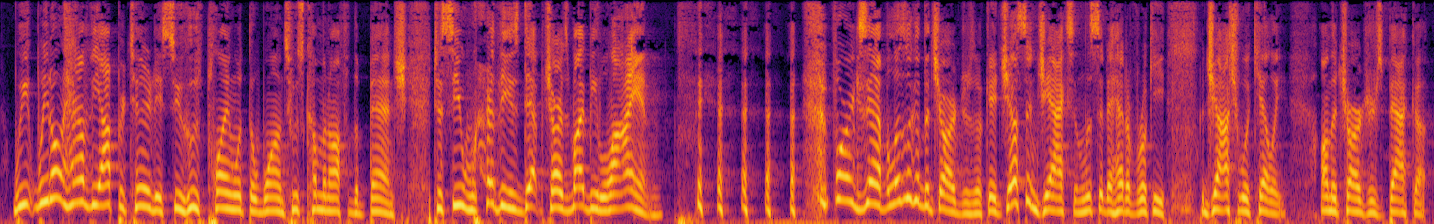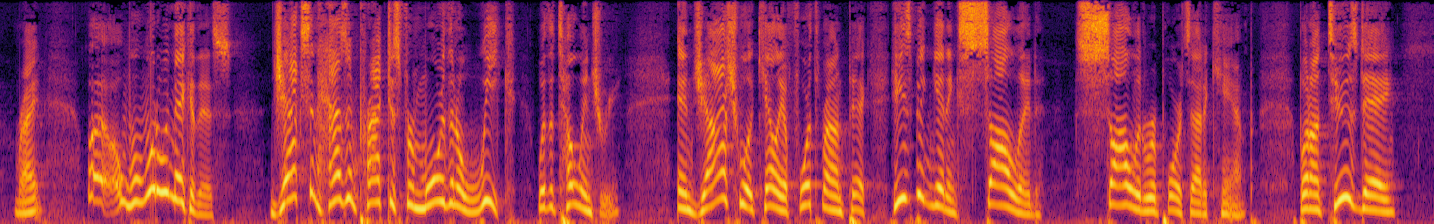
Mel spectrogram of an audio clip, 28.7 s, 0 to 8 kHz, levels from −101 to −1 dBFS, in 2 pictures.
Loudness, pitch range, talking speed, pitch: -16 LUFS, 175-260 Hz, 180 wpm, 205 Hz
